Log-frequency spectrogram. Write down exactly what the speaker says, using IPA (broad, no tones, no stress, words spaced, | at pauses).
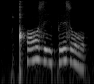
ǃʰɔzi pɪzo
